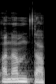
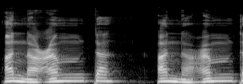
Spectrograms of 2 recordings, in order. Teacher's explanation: نون کے اوپر یہاں اخفا نہیں ہوگا کیونکہ عین حروف حلقیہ میں سے ہے، لیکن نون کا اظہار ہوگا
